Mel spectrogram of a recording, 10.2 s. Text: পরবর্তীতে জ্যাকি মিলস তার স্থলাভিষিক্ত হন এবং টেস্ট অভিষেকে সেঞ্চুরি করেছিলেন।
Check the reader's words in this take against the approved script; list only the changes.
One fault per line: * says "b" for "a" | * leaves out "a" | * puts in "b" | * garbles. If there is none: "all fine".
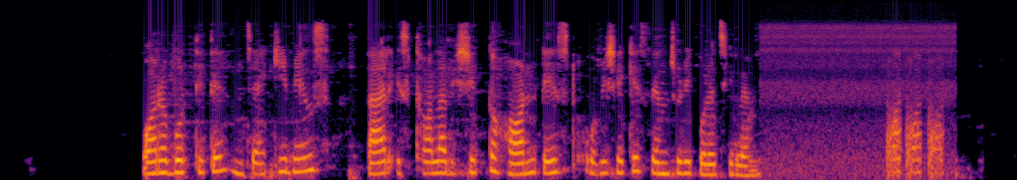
* leaves out "এবং"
